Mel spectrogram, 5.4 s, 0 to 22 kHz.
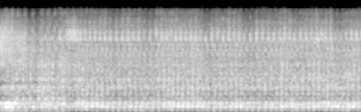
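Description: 1988 Camaro IROC Z's V8 engine running rough on starting fluid, clanking steadily, which the owner takes for a rod knock from a spun rod bearing.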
